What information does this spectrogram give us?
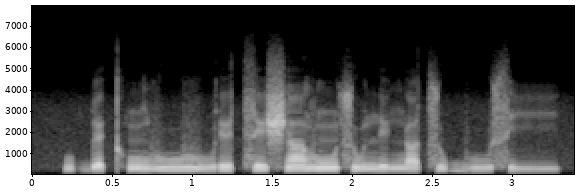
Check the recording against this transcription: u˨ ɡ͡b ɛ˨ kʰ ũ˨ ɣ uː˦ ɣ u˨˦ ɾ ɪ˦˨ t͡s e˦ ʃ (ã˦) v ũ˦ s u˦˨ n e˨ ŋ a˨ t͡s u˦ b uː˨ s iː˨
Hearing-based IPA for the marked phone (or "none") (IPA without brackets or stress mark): ã˦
